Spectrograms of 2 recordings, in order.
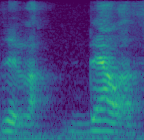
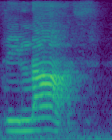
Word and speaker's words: Delos: saying about delos uh his name was not pronounced the dallas it was the loss and every time i hear it said delos it bugs me because i knew the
